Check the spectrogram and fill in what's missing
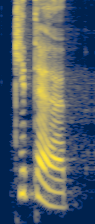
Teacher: the second syllable is stressed. It's pronounced longer and louder, while the first and final syllables are shortened.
